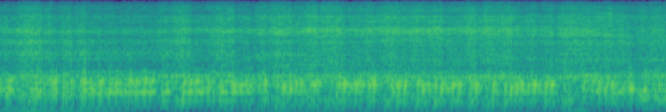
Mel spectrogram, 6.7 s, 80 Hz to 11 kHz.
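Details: 1986 Johnson 4 hp Seahorse two-stroke outboard after cleaning water passages for overheating: steady fast idle, even and smooth, no misfire or knocking; strong water flow, head temperature down from almost 190 to about 80–120.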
